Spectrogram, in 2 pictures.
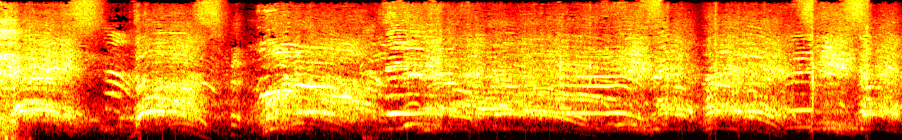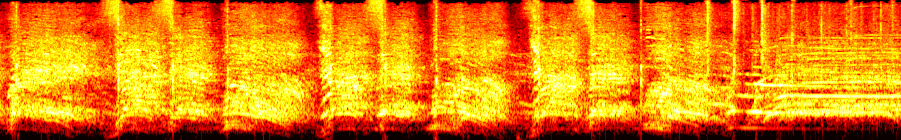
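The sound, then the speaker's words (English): Crowd cheering, whooping and yelling as a low-power FM community radio station goes on air after a weekend barn-raising build organized by the Prometheus Radio Project. The roar stays loud and continuous throughout, with scattered shouts. “That's the sound of yet another low-power FM community radio station taking to the airwaves after a hectic weekend of construction, otherwise known as a barn raising, organized by the Philadelphia-based Prometheus Radio Project.”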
